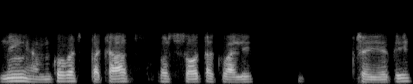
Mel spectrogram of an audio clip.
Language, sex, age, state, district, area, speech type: Hindi, male, 18-30, Madhya Pradesh, Harda, urban, conversation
